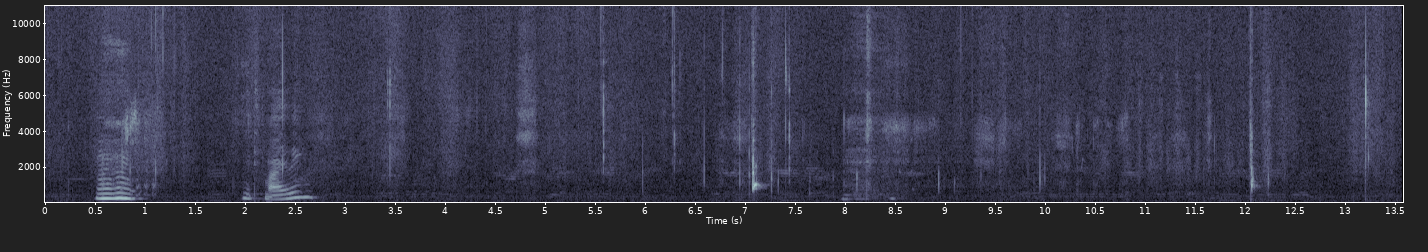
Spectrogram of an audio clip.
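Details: Two abrupt voiced hiccups early on, then quiet room noise with faint clicks; hiccups.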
